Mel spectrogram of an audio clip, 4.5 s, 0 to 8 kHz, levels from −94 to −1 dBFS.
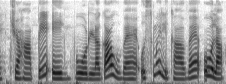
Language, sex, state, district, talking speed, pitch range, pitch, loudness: Hindi, female, Jharkhand, Ranchi, 160 wpm, 195-230 Hz, 205 Hz, -17 LUFS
